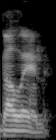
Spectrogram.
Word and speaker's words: Dahlén: Is it Jonathan Dahlén or Jonathan Dahlén? I say, if you're in Sweden, Dahlén. Dahlén.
